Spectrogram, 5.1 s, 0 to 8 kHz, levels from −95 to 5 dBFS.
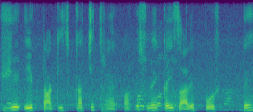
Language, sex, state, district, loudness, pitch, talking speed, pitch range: Hindi, male, Uttar Pradesh, Jalaun, -20 LUFS, 170 Hz, 140 wpm, 155-195 Hz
